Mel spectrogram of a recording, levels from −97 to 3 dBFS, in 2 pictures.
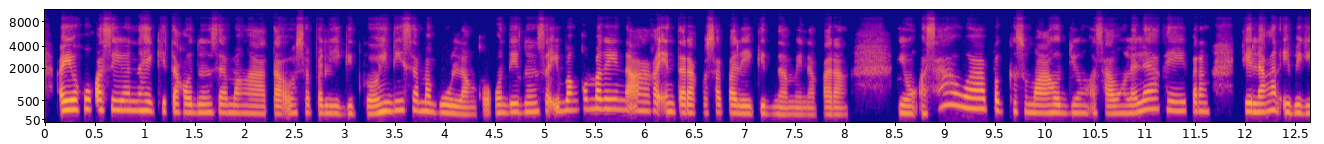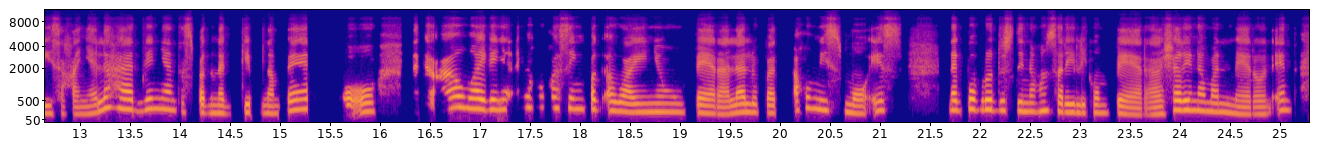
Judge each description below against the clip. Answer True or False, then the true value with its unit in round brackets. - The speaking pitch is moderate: False (210 Hz)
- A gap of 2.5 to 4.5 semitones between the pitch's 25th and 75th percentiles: False (5.3 semitones)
